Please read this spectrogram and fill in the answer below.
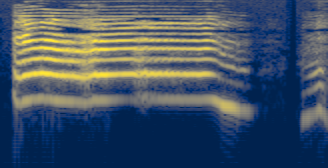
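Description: A long, high-pitched wailing cry held on one note for nearly two seconds, dropping in pitch as it ends.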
